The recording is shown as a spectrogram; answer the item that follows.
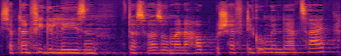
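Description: A woman's fairly high voice at a very fast pace, flat and monotone, with noticeable background noise. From Germany and Ivory Coast. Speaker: magazine editor. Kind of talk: interview.

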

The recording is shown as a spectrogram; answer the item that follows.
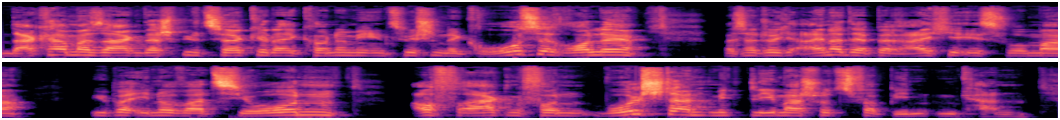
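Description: A man with a fairly high pitch and a Swabian accent, ordinary pitch variation, on a very clean recording with a silent background. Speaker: environmental foundation executive, former politician. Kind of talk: interview.

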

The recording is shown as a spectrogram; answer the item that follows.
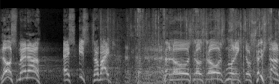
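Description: A man uses a put-on character voice at an extremely high pitch, slow in pace. The tone is bright and sharp, with a slightly husky edge. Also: ordinary pitch variation.

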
